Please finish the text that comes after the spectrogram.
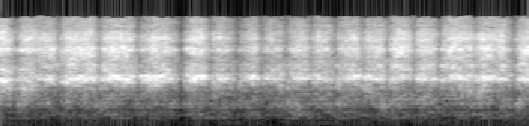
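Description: Coarse sandpaper glued to a piece of MDF rubbed briskly back and forth over a soft steel lathe tool rest, a close, steady scratchy rasping in quick repeated strokes with no talk.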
